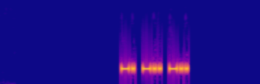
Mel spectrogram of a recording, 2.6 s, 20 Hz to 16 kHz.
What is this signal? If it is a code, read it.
Morse code, heard as a keyed tone, about 44 wpm, 700 Hz. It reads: NDD
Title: USA Call Sign Postfixes - 3 Letters 45wpm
